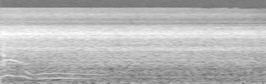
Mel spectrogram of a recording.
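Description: A long, steady inhale through the left nostril with the right one held shut, a faint even hiss of breath: the deep inhale of Sudarshan Chakra Kriya breathing.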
